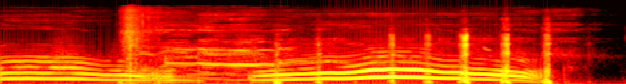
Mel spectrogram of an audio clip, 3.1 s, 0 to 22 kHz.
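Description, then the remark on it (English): On Rock 102 radio, a person imitates a mournful wolf howl for a contest winner: one long, wavering voiced tone that dips, rises slowly and falls away over about three seconds, with a few sharp clicks underneath. “And when you win, I'm going to give you a sad wolf noise.”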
